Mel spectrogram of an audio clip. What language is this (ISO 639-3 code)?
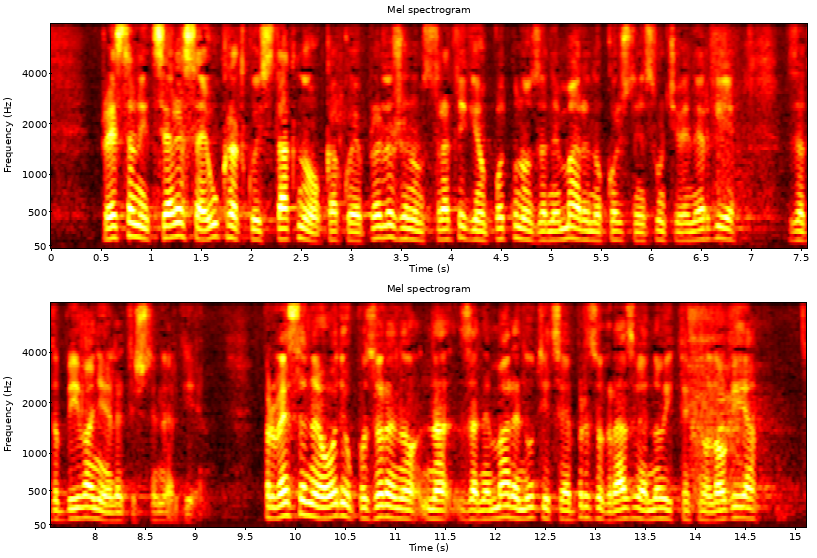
hrv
